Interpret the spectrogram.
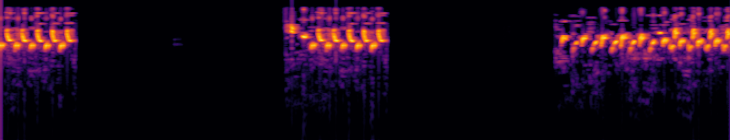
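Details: European goldfinch of the Moroccan Wedani type, singing a tutoring song for chicks in three separate bursts of quick, bright, ringing twitters divided by clean silent gaps.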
